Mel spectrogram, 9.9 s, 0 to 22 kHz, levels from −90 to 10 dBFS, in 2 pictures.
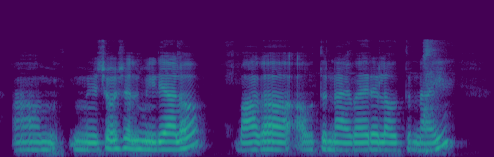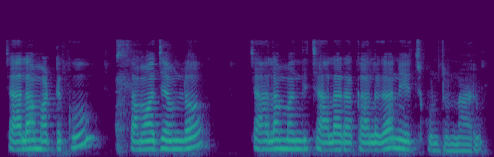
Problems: background sounds at intervals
